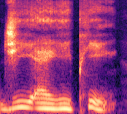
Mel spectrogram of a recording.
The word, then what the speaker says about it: GAEP: Most of us just called it GAEP, pronounced like a verb, because that's what you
